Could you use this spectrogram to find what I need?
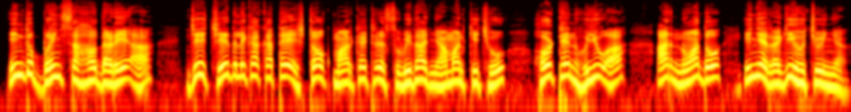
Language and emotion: Santali, angry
